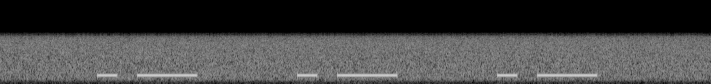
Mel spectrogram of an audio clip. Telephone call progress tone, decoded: dial tone

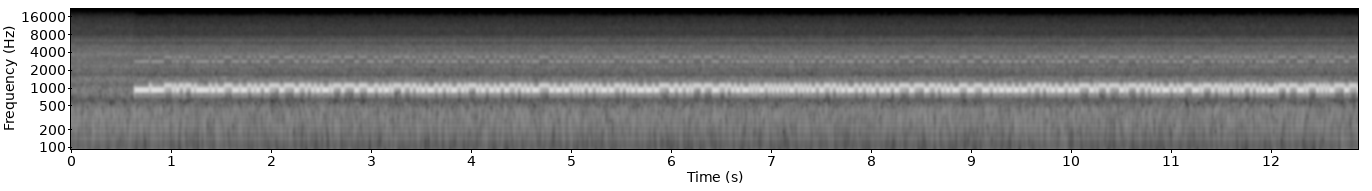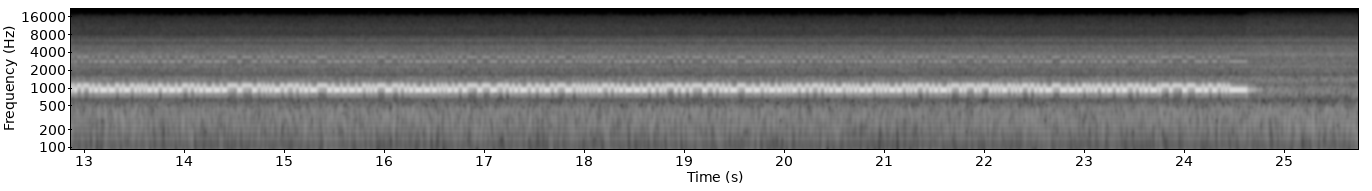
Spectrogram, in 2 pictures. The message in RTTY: 97255 35903 87322 51481 15839 64642 82255 99017 05353 09344 39365 77621 15547 51149 16259 87946 18385 97168 41414 33364 91400 35924

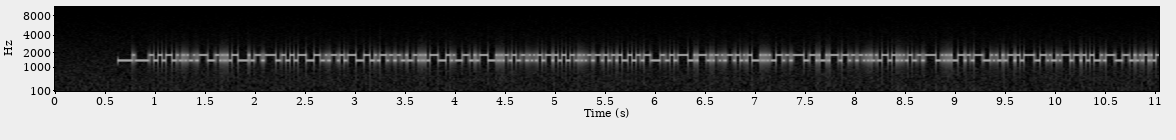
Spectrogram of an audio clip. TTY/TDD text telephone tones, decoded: INFORMATION ON PROGNOSIS IS LIMITED BY THE RARITY OF THE …

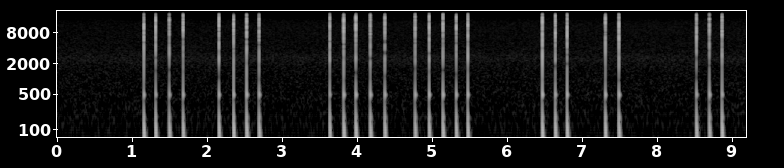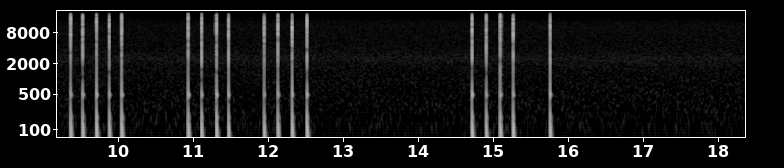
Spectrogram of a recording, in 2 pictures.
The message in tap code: TZMPT Q

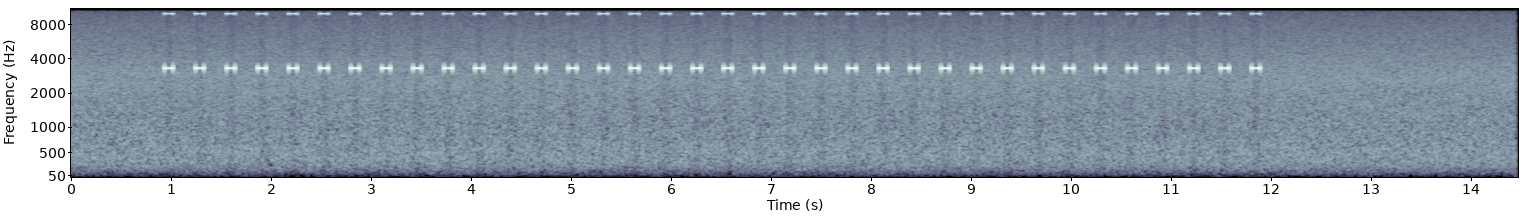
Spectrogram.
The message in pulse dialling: none

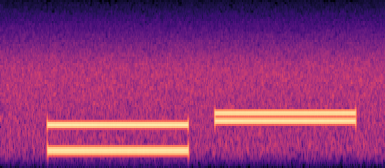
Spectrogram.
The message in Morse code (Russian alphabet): none

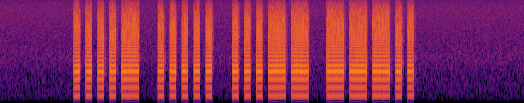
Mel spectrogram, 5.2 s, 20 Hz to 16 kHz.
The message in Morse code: 4538

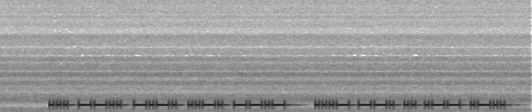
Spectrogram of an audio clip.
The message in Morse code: SZCFQ VGIWL

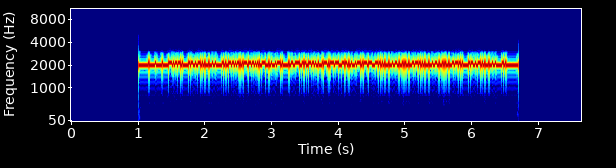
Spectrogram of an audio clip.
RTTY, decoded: LA1P DE YO3WTL 339 339 1067 1067 LA1P

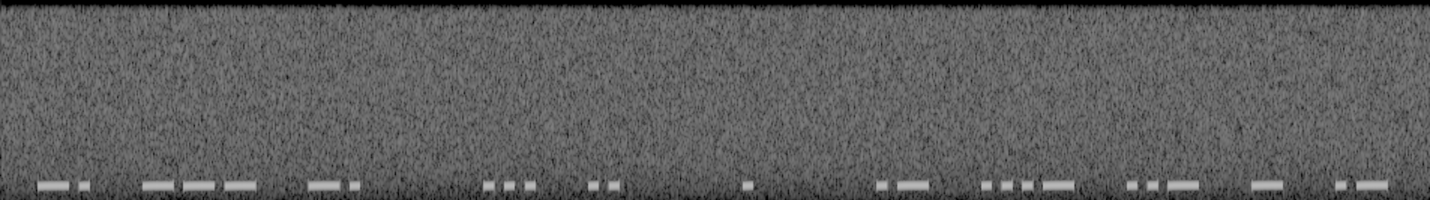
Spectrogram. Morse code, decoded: NON SI E AVUTA

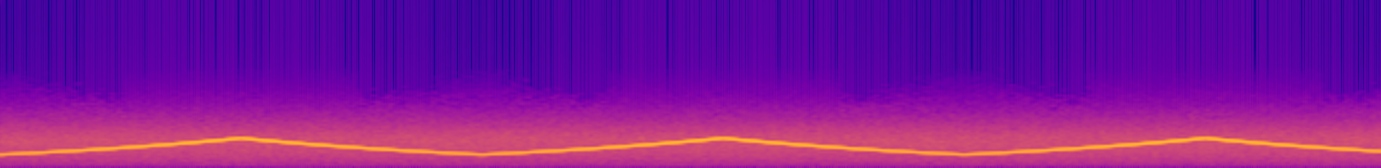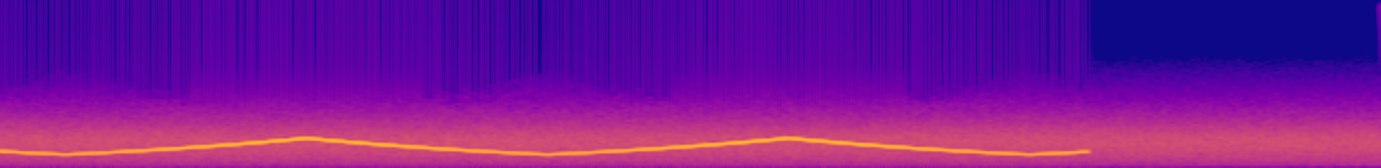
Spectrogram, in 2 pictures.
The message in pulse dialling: none

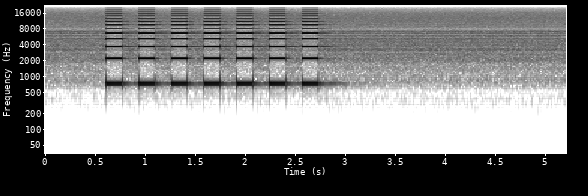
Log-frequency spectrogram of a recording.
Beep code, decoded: 7 short

